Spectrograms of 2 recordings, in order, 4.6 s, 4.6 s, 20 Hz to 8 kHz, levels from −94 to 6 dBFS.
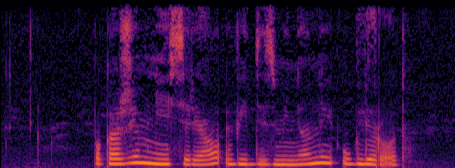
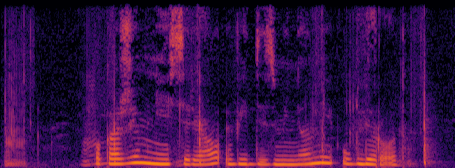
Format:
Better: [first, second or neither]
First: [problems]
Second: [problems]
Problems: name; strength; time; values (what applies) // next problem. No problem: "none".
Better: first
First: none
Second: background sound (Domestic sounds, home sounds); 16 dB below the speech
